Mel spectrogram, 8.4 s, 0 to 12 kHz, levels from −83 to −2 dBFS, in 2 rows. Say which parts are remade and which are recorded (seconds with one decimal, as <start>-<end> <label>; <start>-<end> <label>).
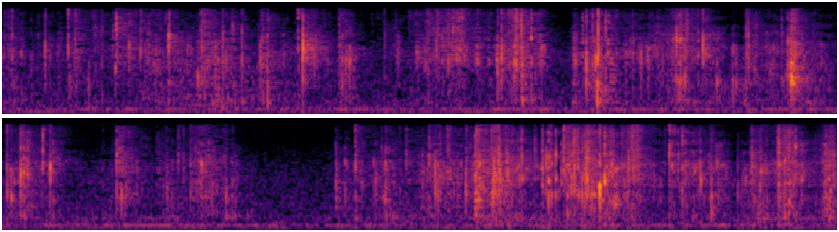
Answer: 0.0-3.2 recorded; 3.2-4.6 remade; 4.6-6.7 recorded; 6.7-8.4 remade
